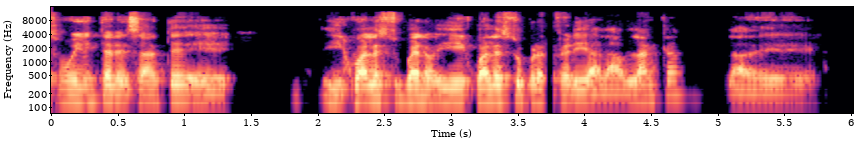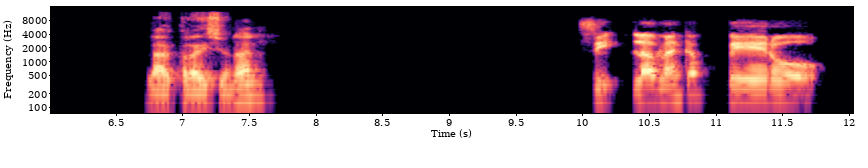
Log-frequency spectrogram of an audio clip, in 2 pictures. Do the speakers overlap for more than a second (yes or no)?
no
